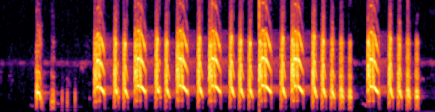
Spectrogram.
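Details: Partridge call used for attracting partridges when hunting: a loud series of harsh, squawking notes with a ringing quality, delivered in quick bursts after a few hesitant opening notes, then a brief pause and more bursts.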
